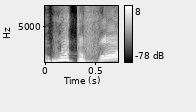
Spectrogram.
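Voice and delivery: put-on annoyed, angry, mad outburst. Retelling a driver's reaction to a truck beside her: imitating her being mad. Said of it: "she's all mad about it".

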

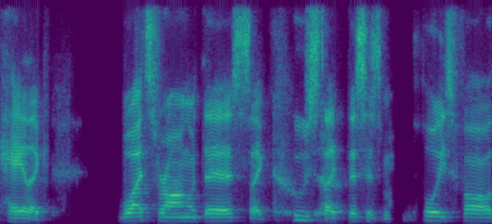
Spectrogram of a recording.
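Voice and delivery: put-on crying voice. Retelling a phone call about an unprofitable payroll: retelling own crying on the phone. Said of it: "I'm just crying on the phone to him".

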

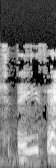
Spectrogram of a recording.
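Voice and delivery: put-on shaking voice. Retelling a past exchange with her mom, acting out her past self shaking. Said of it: "And I'm just over here shaking".

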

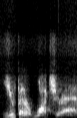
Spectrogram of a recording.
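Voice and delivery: swooping, theatrical delivery played for show. Performing a film quote live after being asked: acted movie line delivery. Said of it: "a live performance of this correct answer".

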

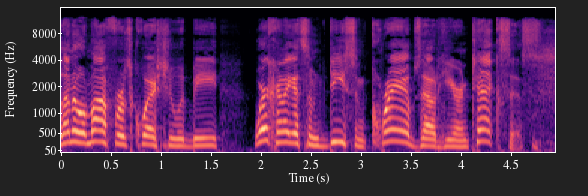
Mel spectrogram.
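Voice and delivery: bad Maryland accent. Retelling a story, quoting a man's first question: bad Maryland accent. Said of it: "a really shitty Maryland accent".

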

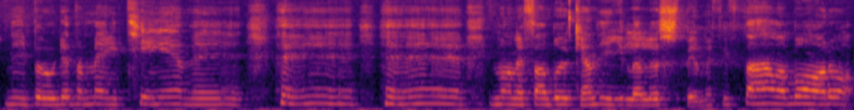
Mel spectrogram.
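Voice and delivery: put-on whiny regional accent. Retelling how a woman from Halmstad theater praised them, in a put-on whiny dialect. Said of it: "jag fick till någon sån gnälldialekt".

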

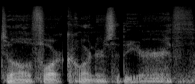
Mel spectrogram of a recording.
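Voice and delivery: unsettling, hushed creepy-man voice. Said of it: "here's a creepy line".

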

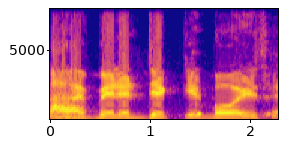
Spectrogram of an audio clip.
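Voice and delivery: put-on heavy Minnesota pirate accent. Asked if they are starting to sound like a pirate, answer in a heavy minnesota pirate accent.

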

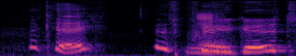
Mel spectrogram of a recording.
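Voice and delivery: high, loud words stretched through a yawn. Tired listener reacting to a described film shot, yawning. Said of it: "Don't take my yawning".

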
